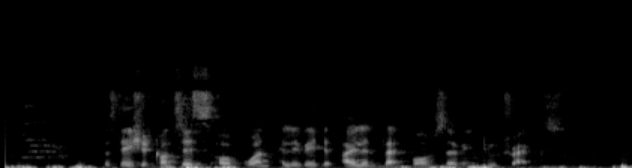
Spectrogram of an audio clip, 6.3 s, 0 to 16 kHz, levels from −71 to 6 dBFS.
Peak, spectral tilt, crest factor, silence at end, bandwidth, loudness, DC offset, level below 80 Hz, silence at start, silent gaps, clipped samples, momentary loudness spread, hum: -8 dBFS; -6.5 dB/octave; 20 dB; 0 s; 9.4 kHz; -29 LUFS; under 0.1%; -32 dBFS; 0.05 s; none; under 0.1%; 17 LU; none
